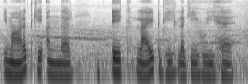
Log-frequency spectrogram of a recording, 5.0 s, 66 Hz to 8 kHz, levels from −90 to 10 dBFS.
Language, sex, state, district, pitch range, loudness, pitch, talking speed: Hindi, male, Bihar, Patna, 110-125 Hz, -17 LUFS, 115 Hz, 110 wpm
